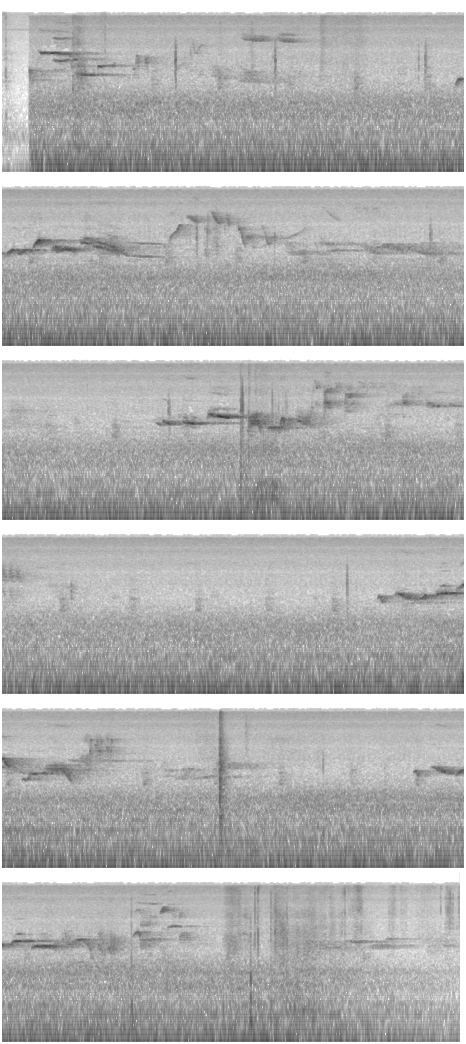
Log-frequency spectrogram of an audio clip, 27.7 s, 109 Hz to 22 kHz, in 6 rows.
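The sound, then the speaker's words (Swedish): A bird sings a morning concert at 3:55 a.m. on March 29, with the temperature at 3.5 degrees above zero. It sings short, bright, warbling phrases again and again, with brief pauses between them, over a steady low rumbling background. No one speaks. “Det är CB Bom som, som undrar vem det är som håller morgonkonsert.”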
